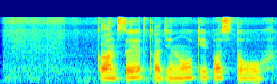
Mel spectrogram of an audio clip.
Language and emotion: Russian, sad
